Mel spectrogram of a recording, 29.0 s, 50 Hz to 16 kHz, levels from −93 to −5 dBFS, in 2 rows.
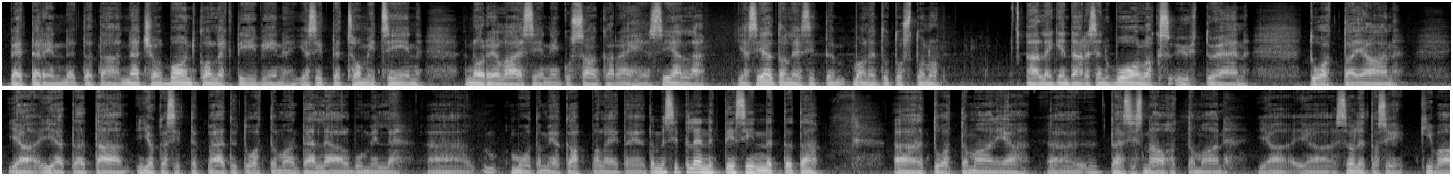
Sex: male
